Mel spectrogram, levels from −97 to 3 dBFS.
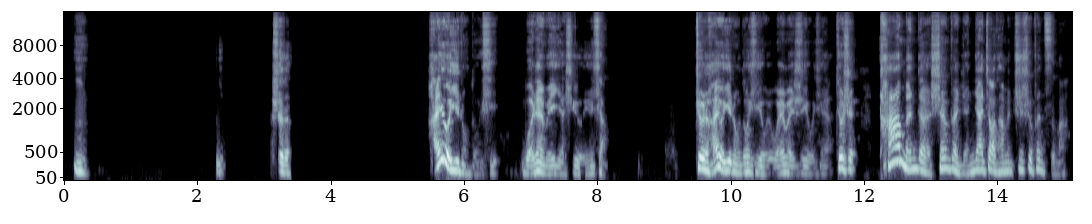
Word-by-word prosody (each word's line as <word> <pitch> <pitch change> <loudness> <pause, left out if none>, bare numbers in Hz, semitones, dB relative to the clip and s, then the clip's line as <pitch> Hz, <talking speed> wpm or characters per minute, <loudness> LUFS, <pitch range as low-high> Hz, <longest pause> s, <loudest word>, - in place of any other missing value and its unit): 嗯。 140 - -3 1.9
嗯， - - -13 0.7
是 - - +1
的。 - - -3 2.1
还 - - +6
有 345 - +10
一 160 -3 +5
种 130 -6 -8
东 100 -1 -26
西， 105 0 -7 0.3
我 120 -2 -3
认 140 -2 +3
为 115 0 -4
也 110 -4 -11
是 110 +4 -7
有 100 -3 -10
影 110 +3 -14
响 - - -4
的。 - - -31 1.3
就 195 - +8
是 175 - +7
还 155 +7 +3
有 210 - +6
一 155 0 +4
种 140 -5 -3
东 135 +3 -4
西， 125 -2 -6
我 115 +1 -12
认 125 +2 -4
为 120 -3 -6
是 115 0 -9
有 105 -2 -14
影 105 - -23
响 115 +1 -23
的， 110 - -23
就 195 -1 +3
是 175 -2 -1 0.4
他 315 +2 +5
们 185 - +2
的 150 -9 -3
身 185 - -1
份， 160 -6 -2
人 115 +4 -10
家 165 +1 0
叫 150 0 -2
他 140 0 -7
们 145 0 -8
知 170 - -6
识 165 +2 -5
分 170 +1 -8
子 130 -6 -7
嘛。 100 +1 -22
135 Hz, 205 characters per minute, -21 LUFS, 115-165 Hz, 2.1 s, 有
